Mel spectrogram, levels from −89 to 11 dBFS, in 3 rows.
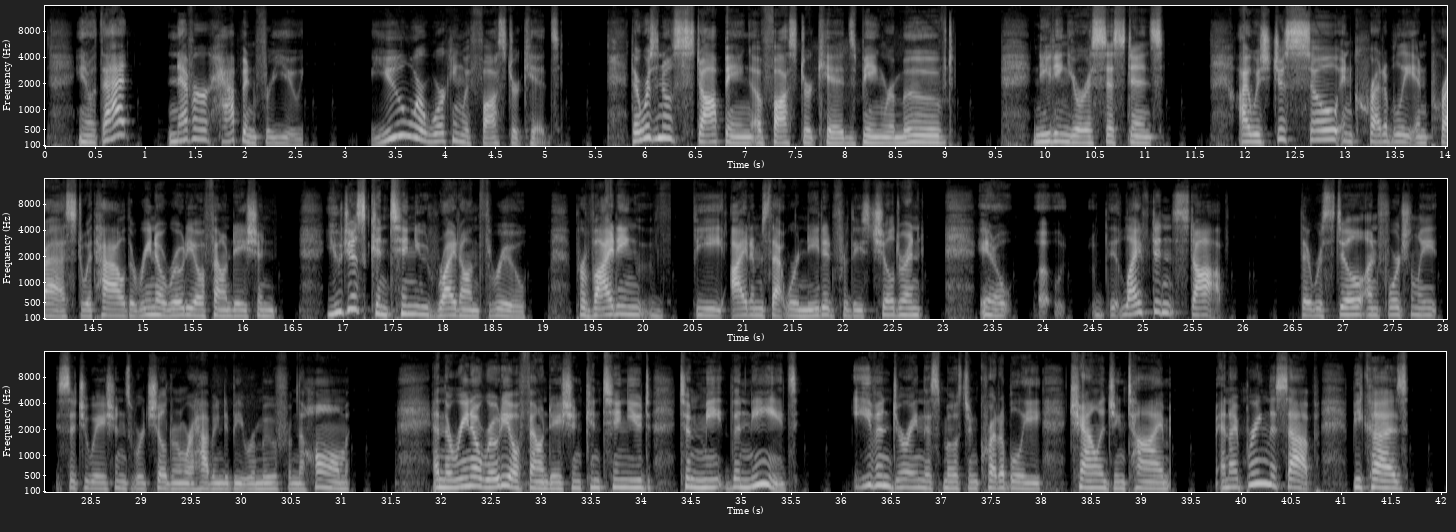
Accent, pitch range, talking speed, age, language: American, 155-200 Hz, 135 wpm, 40-59, English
